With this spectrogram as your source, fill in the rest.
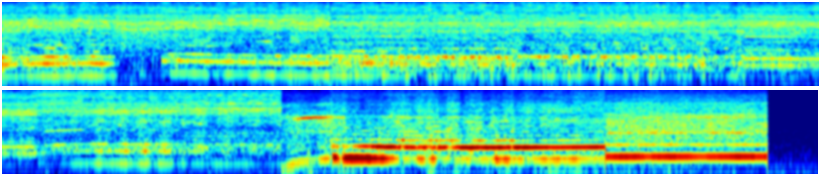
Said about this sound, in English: I found the best method was to use a wheel grinder to grind off the plastic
